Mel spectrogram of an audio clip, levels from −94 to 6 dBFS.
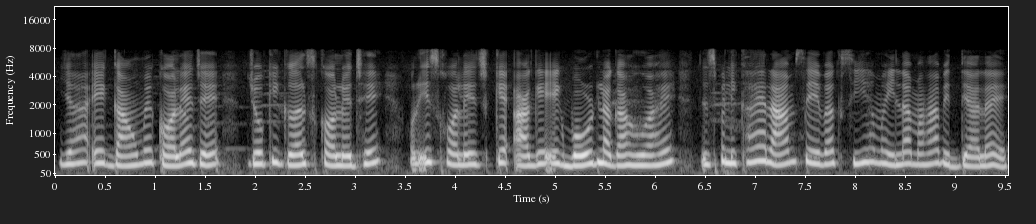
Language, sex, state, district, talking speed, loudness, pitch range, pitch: Hindi, female, Bihar, Sitamarhi, 180 wpm, -16 LUFS, 245-295 Hz, 270 Hz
